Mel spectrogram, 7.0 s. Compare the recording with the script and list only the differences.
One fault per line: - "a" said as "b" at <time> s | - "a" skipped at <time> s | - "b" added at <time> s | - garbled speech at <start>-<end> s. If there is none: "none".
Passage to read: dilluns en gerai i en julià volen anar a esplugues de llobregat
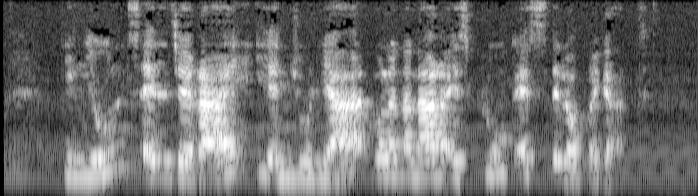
none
